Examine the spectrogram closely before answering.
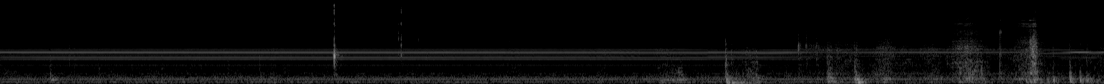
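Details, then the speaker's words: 2002 BMW 325i E46, M54 inline-six, manual, electric fan, during radiator replacement and cooling-system bleeding: quiet steady hum with faint higher whine, no clatter; the electric water pump is running normally. "if you listen closely you could hear that pump that electric pump is turning on"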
